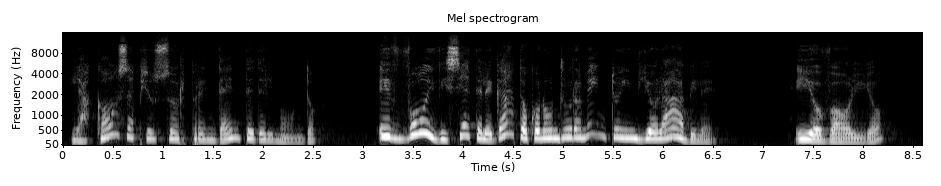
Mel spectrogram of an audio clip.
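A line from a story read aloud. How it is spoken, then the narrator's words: Exclaimed. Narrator (Italian): esclamò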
